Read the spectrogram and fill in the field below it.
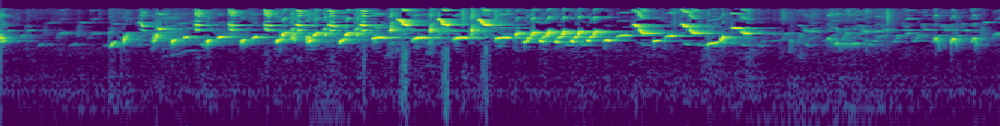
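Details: Competition male European goldfinch in breeding condition, caged, delivering a sustained run of fast, tinkling twitters and short trills lasting about four seconds, then softer scattered notes.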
